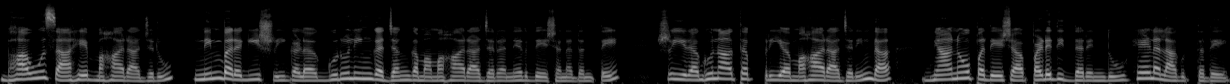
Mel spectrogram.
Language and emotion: Kannada, neutral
